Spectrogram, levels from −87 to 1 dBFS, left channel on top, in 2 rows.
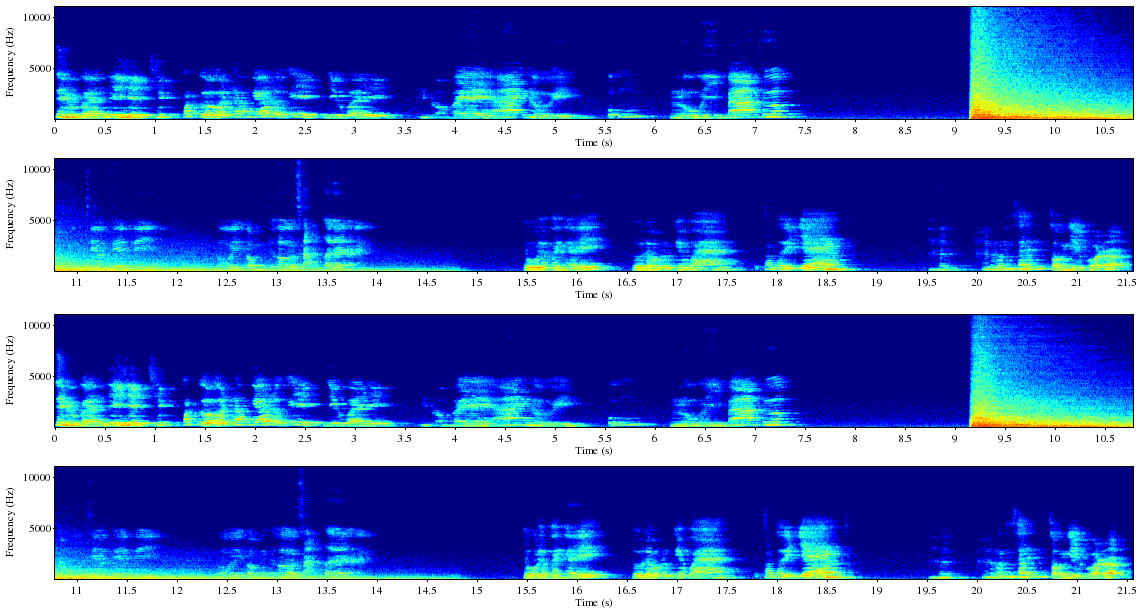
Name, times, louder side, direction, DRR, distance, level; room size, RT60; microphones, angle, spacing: voice 1, 0.0-3.3 12.8-13.3 15.5-16.3 16.6-17.5 17.9-18.7 20.1-21.4, equal, 35° right, -2 dB, 2.9 m, -32 dB
voice 2, 3.6-7.3 10.1-10.2 10.7-11.9 12.4-14.0 19.5-20.7, equal, 75° left, 2 dB, 5.9 m, -39 dB
sound 1, 9.1-14.5, left 1 dB, 40° left, 2.1 m, -22 dB
11.5 x 7.6 x 4.2 m, 0.43 s
head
